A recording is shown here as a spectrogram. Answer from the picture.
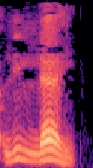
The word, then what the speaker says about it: لله: أيضا عندما تقول لله، وسيأتي إن شاء الله ذكر اللامات، عليك أن تنتبه لترقيق لام لله، يعني عندما يكون لفظ الجلالة مكسور اللام في البداية تقول لله، لا تقول لله، هذا خطأ، عليك أن تنطقها لله.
